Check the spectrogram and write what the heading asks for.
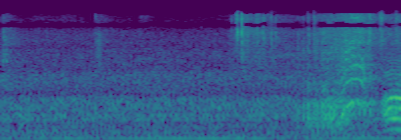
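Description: A dog gives a short, high whine that rises and falls, near the end.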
